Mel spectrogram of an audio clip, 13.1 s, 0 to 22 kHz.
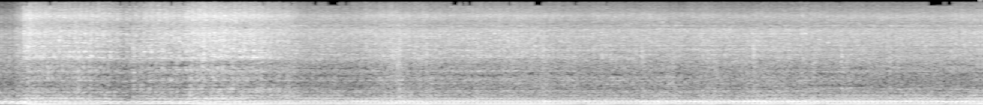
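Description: A ZIL-130 truck engine runs loud and steady at a low, throbbing pitch, holding an even drone from start to finish.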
